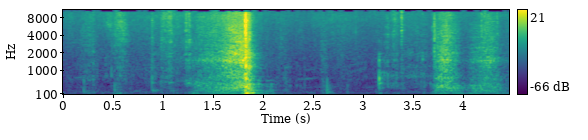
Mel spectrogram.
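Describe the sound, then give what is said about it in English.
A wooden drawer slides open with a scraping rub that ends in a soft knock, then after a short pause slides shut again. No one speaks. “Could you put it in that drawer for me, please?”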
